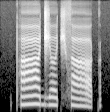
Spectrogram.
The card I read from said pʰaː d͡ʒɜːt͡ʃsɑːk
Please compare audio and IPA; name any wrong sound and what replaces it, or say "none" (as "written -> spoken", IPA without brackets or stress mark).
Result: ɑː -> aː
